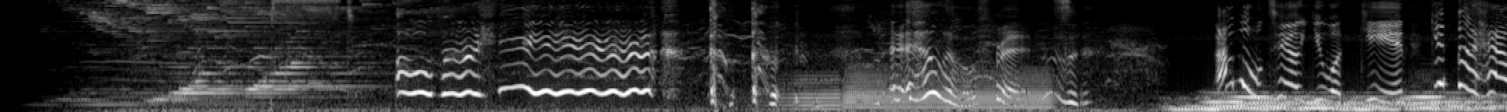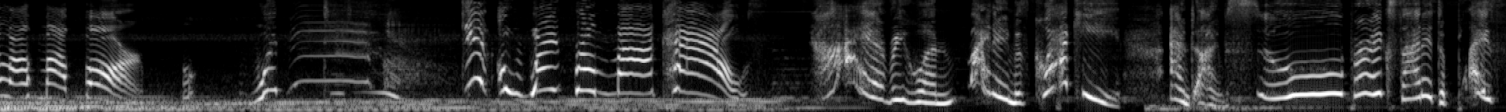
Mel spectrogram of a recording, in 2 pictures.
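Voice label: Character, Female Voice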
